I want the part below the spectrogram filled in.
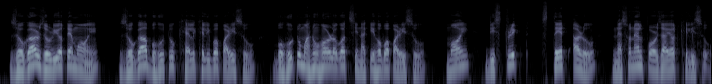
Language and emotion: Assamese, neutral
